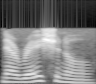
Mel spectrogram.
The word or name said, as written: narrational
